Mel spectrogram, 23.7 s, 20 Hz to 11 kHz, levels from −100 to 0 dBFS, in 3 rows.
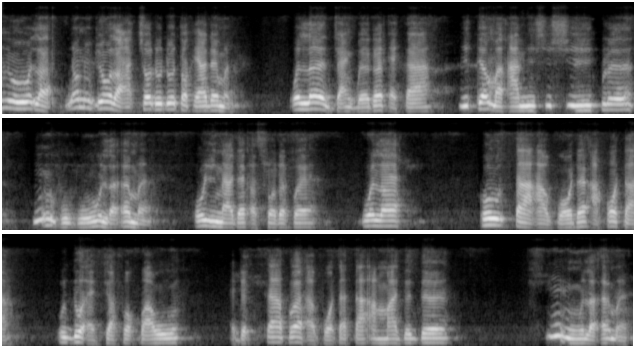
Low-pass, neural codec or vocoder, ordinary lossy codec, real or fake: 7.2 kHz; codec, 16 kHz, 4 kbps, FunCodec, trained on LibriTTS, 50 frames a second; Opus, 24 kbps; fake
